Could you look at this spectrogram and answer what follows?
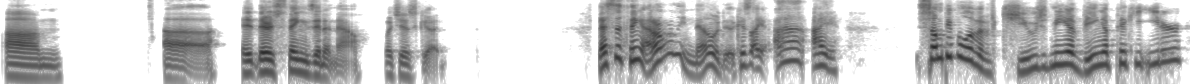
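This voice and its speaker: A man's voice: a little high, huge pitch swings, measured pace, pauses often, dry recording, clean studio sound. Rambling young man on a livestream. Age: 20s. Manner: rambling, laid-back, swears often, laughs at himself. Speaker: fantasy football streamer. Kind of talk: casual livestream chat. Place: small apartment room.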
